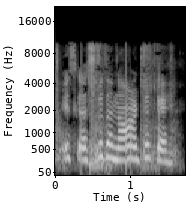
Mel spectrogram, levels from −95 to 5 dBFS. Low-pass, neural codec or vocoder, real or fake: 9.9 kHz; none; real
